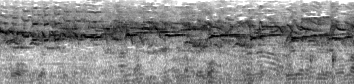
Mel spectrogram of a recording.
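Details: A caged Oriental magpie-robin (Kacer Jaguar) sings open-beaked at a bird song contest in Purbalingga, Indonesia. It pours out a rapid, unbroken stream of high whistles and trills, with other birds singing alongside and a low murmur of people behind.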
